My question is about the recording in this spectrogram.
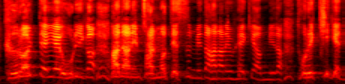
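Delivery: loud, building sermon appeal; rally the congregation; fervent preaching. Acted. Preaching at full force. (열정적으로 고조되며 설교하듯)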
